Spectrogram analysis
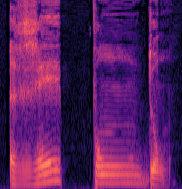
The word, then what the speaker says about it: répondons: Alright, then of course for nous, we've got the normal and classic ending ONS, okay, don't pronounce the final S, you only pronounce this on sound, so you get répondons, nous répondons, nous répondons,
